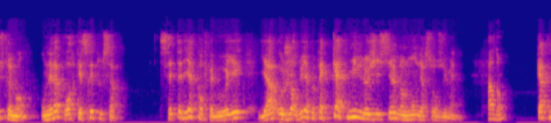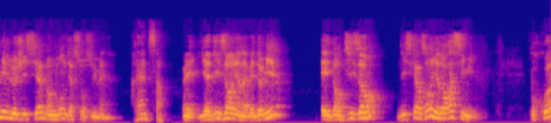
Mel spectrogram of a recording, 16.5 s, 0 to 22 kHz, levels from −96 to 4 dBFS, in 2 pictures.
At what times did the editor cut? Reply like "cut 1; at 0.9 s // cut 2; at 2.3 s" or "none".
none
